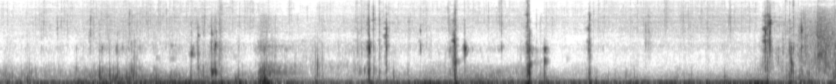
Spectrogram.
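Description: Underwater sound through a camera housing: a steady, muffled low rumble of moving water, with scattered sharp clicks and knocks every second or so.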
